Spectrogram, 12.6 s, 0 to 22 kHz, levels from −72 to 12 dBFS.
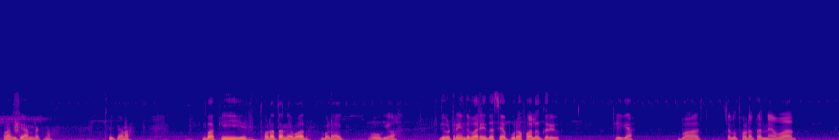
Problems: constant background noise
